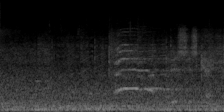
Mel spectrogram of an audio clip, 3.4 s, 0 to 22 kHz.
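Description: A cat meows once in the Cyberpunk 2077 video game, a clear drawn-out mew rising out of a murmur of background voices and game ambience.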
